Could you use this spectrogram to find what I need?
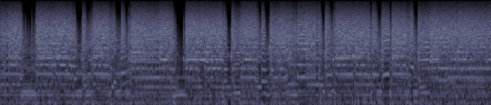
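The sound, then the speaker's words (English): Thick, buzzing distorted electric guitar chords from a third guitar part, playing distortion on certain parts of the song, ring out loudly and continuously, layered into a dense rock mix with steady, driving energy and brief rhythmic breaks between strums. “The song needed a little more dynamics and punch, so I added a third guitar playing distortion on certain parts of the song.”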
